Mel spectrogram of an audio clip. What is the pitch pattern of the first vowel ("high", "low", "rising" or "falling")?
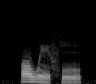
high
